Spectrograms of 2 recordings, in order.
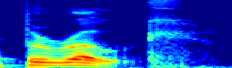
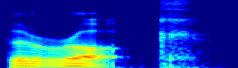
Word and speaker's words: Baroque: It's interesting, you American folks, you call it the Baroque period, when the term is a French term, Baroque. It's, you know, we kind of call it Baroque here. It's an interesting different pronunciation across the pond from here. Sometimes you guys are absolutely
